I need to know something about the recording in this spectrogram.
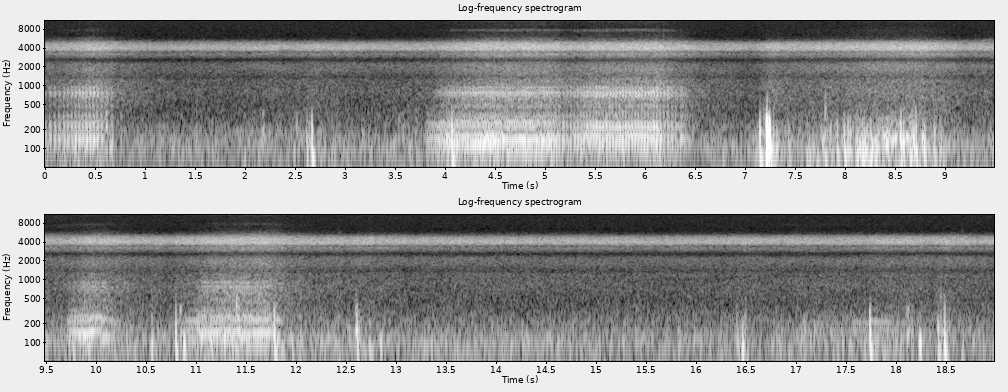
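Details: Chino the dog snoring in repeated rumbling breaths, rattly bursts of one to two seconds coming every few seconds, with a sharp knock near the middle and a steady high electronic tone throughout.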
